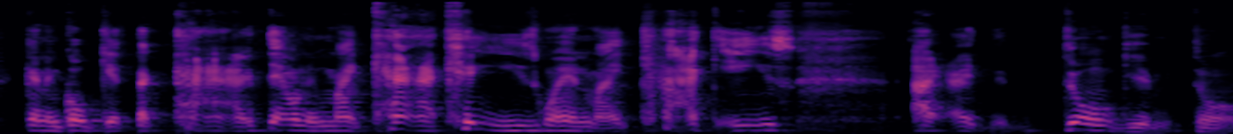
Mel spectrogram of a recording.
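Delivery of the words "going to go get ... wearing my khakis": Boston accent with broad vowels. Speaker, saying they needn't perfect it, does a quick Boston accent. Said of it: "the Boston accent".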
